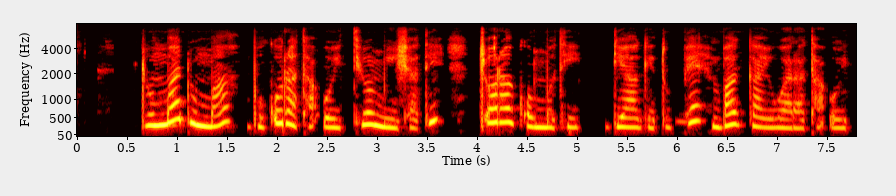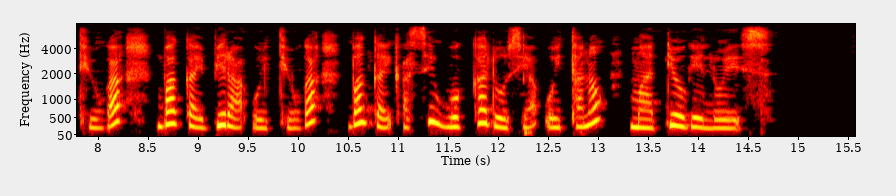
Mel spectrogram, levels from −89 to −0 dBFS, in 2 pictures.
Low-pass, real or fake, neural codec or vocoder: 7.2 kHz; real; none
